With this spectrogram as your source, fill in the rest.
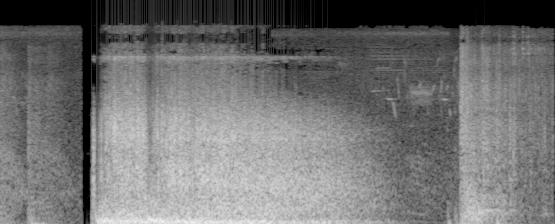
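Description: A loud explosion booms and slowly rumbles away.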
